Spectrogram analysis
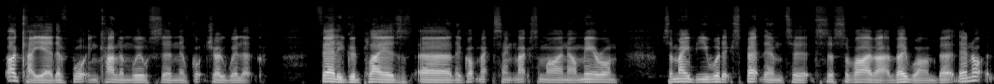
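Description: A man's voice: fairly low pitch, steady tone, fairly quick, fairly bright tone, smooth, no room sound. A man hosting a casual sports chat in a rambling, hesitant way, often repeating himself. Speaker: podcast host.

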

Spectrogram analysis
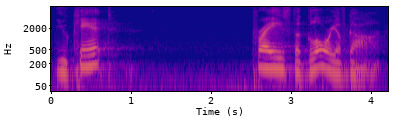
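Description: Preacher with big dynamic swings, hall reverb. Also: male voice, mid-range voice, measured pace. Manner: preaching with rising shouted peaks and quiet drops; colloquial asides. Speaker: pastor. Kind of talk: sermon. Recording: long church hall reverb.

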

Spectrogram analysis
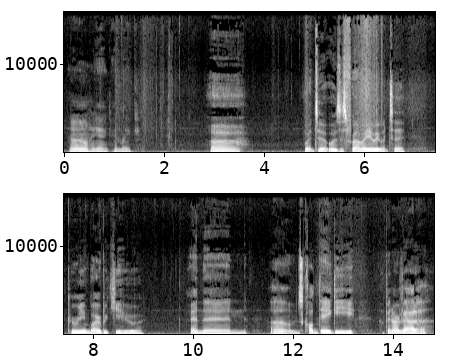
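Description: Stoned young guy rambling slow, gravelly and mellow. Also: mid-range voice. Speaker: vlogger. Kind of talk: casual video diary.

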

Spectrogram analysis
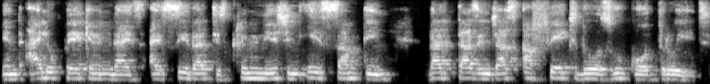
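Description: A man, apparently a pastor, speaking in an earnest, measured and thoughtful way during a conversational interview. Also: mid-range voice, little pitch movement, a little mellow. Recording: echoey, dull lo-fi recording with faint background noise.

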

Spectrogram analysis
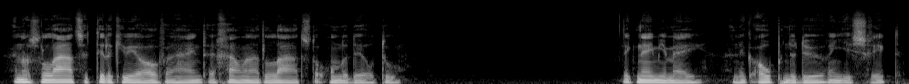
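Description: A man narrating a second-person erotic audio story in a slow, deliberate, commanding way. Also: low voice, darkish tone.

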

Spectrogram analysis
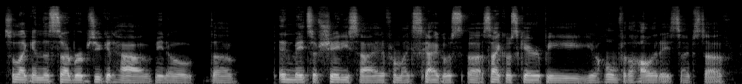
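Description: Male podcast co-host, lower register, animated and chatty. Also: a little fast. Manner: animated, laughing, reads bullet points aloud. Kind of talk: casual chat about a theme park event.

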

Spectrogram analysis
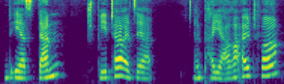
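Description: Woman, mother, storytelling to her child, animated, mellow tone, slightly high voice. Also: unhurried.

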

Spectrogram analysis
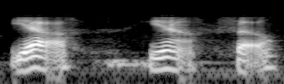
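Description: A woman's voice: lowish voice, steady tone, extremely slow, vocal fry. A woman hosting a podcast, chatting casually and rambling with many restarts. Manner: rambling, with frequent restarts and fillers. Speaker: podcast host. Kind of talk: casual chat. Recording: tinny phone-like sound.

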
